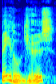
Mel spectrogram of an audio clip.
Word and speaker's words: Betelgeuse: stars visible with the uned eye commonly called Beetle Juice don't say it three times its name before centuries of tortured mispronunciations started out as IAL yaza meaning hand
